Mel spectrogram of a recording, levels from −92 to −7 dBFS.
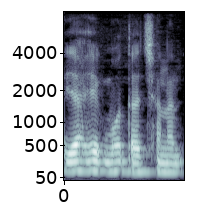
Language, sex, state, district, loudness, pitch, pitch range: Hindi, male, Bihar, Jahanabad, -21 LUFS, 120 Hz, 115-125 Hz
